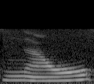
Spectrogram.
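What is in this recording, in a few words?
"ngau5", Cantonese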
